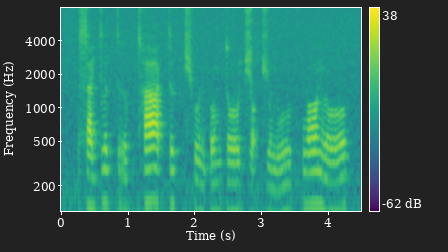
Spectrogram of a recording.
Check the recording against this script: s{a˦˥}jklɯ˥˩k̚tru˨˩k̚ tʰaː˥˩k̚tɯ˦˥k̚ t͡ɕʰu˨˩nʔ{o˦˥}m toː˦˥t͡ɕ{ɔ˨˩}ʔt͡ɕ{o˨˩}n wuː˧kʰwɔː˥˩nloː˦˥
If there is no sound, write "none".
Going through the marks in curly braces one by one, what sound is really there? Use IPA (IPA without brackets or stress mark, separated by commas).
a˧, o˧, ɔ˨˩, u˨˩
